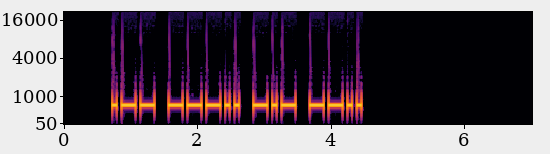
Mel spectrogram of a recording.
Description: Morse code, heard as a keyed tone, about 17 wpm, 700 Hz. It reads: W8KZ
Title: USA Call Signs - 4 Characters - Repeated 2x - 17wpm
